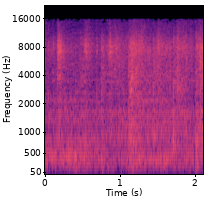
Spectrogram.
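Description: Playing cards from a theory11 Hollywood Roosevelt deck sliding and rustling against one another as the fanned cards are pushed from hand to hand, in a few soft strokes.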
